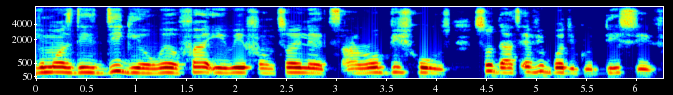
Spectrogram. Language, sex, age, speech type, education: Nigerian Pidgin, male, 15-29, spontaneous, tertiary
